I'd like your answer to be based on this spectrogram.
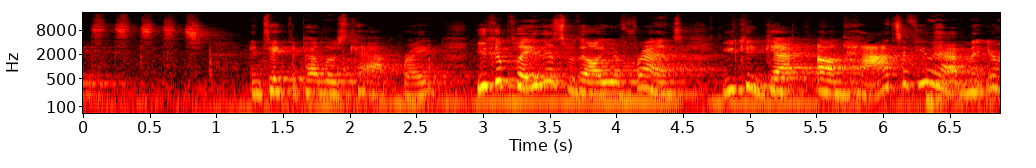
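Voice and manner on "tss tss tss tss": whispered teasing tsk tsk; kooky monkey tsk. Shown as a demonstration. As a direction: show the kids the monkey sound. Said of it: "you could be this kooky monkey and say".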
